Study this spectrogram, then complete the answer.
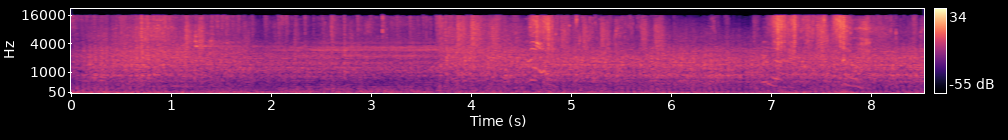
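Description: Arrows fly off with a whoosh.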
